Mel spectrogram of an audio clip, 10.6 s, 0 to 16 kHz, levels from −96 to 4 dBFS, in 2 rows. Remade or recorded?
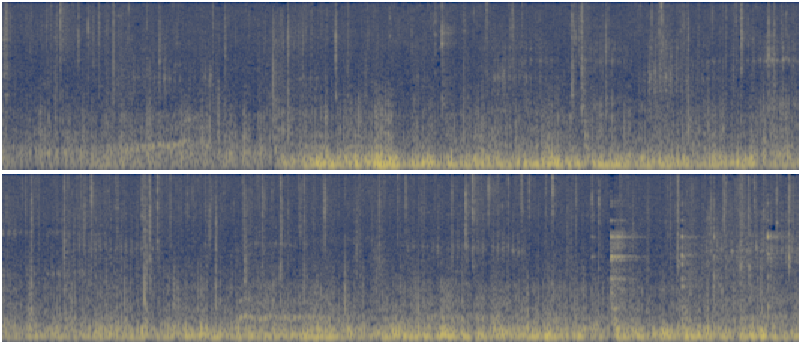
recorded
